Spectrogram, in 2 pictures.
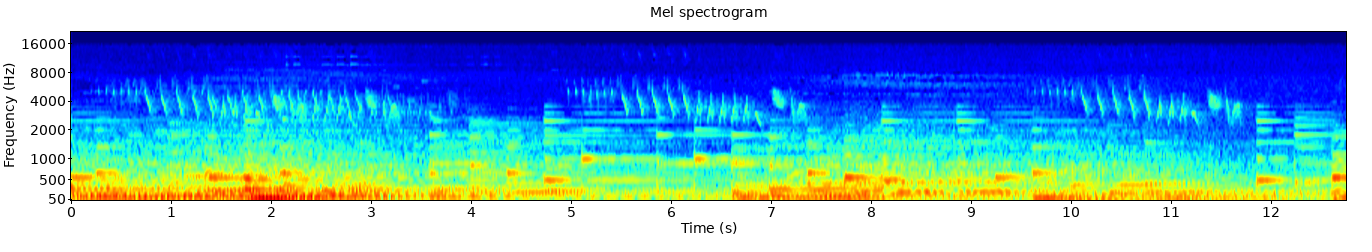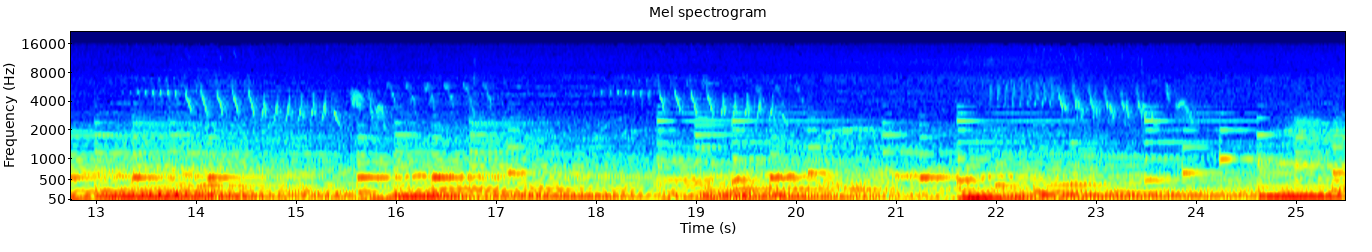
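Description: Calm instrumental background music with bird chirps mixed in, the chirps coming in short flurries every few seconds.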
